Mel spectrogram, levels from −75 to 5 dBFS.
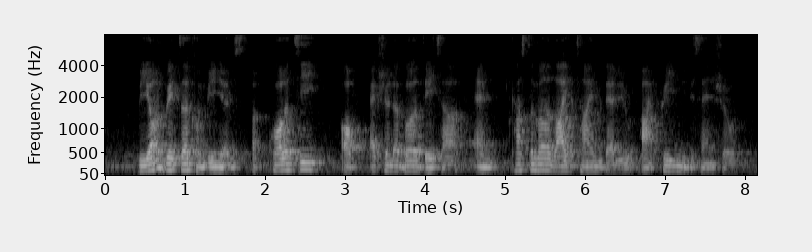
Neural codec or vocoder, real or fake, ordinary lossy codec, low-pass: codec, 16 kHz, 8 kbps, FunCodec, trained on Chinese and English, 25 frames a second; fake; none; none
